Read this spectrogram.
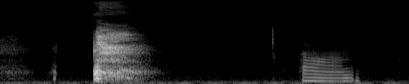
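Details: One harsh cough burst, then a short voiced throat sound; a single cough from a sick adult whose voice is also strained from yelling at a rave the night before.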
